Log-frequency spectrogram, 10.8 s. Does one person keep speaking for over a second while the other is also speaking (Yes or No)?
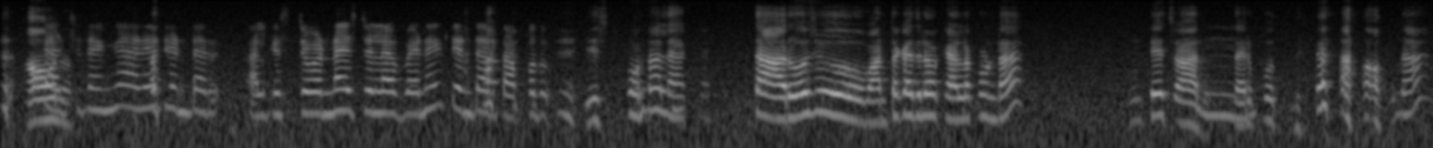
No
